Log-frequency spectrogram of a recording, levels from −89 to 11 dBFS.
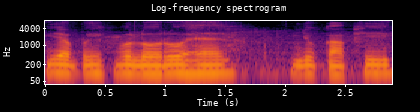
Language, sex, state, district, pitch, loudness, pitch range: Hindi, male, Chhattisgarh, Kabirdham, 100 Hz, -19 LUFS, 95-100 Hz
